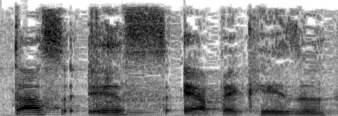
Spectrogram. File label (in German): "erdbeerkaese", German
